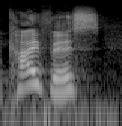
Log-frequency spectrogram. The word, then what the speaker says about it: Cephas: And Cephas is the correct way to pronounce that word, but it's the Aramaic word, which when translated is Peter or stone or rock.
